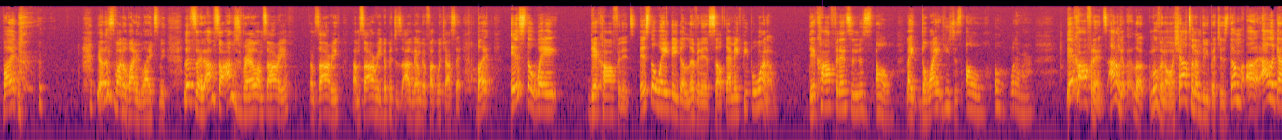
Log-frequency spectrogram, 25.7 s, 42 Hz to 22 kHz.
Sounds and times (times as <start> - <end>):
Speech: 0.0 - 0.4, 1.8 - 11.2, 11.8 - 15.6, 16.2 - 20.7, 21.3 - 25.6
Inside, small room: 0.0 - 25.6.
